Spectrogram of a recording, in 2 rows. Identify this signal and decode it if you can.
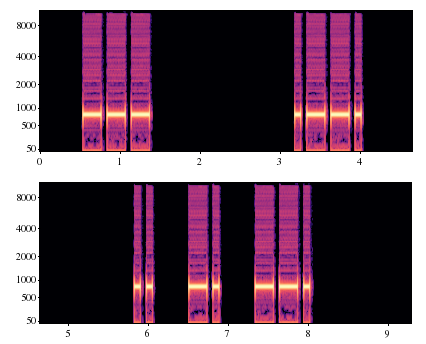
Morse code, heard as a keyed tone, about 16 wpm, spaced as for 11 wpm, 800 Hz. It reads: O P ING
